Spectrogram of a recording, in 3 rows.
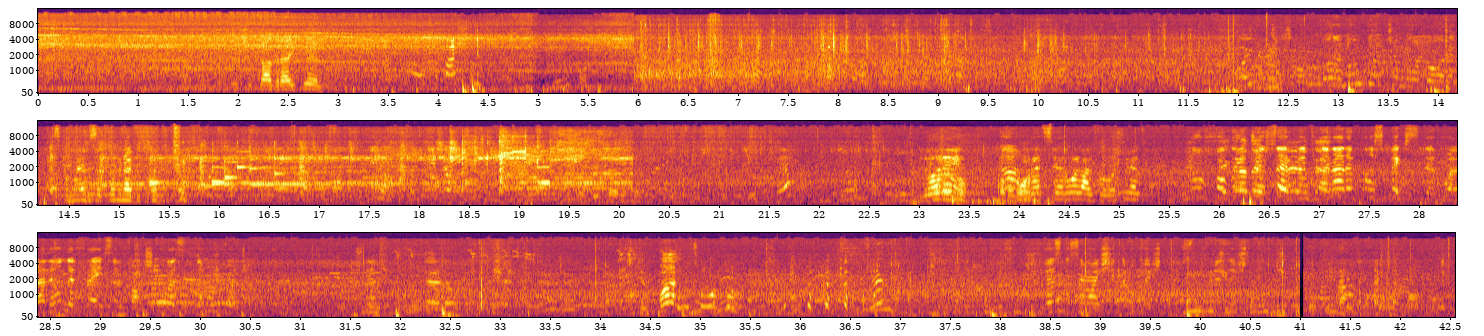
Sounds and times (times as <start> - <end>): Outside, urban or manmade: 0.0 - 42.5.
